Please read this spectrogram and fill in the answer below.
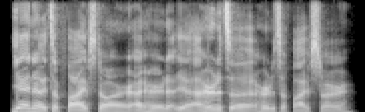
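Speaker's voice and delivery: ordinary delivery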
